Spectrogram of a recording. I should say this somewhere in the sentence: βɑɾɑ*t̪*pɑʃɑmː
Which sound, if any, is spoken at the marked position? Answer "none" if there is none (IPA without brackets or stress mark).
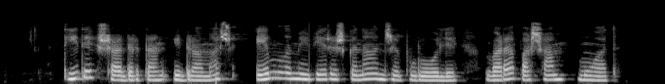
none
